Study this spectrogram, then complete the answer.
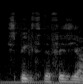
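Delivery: normal talking voice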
